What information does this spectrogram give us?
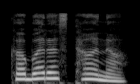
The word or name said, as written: ಕಬರಸ್ತಾನ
